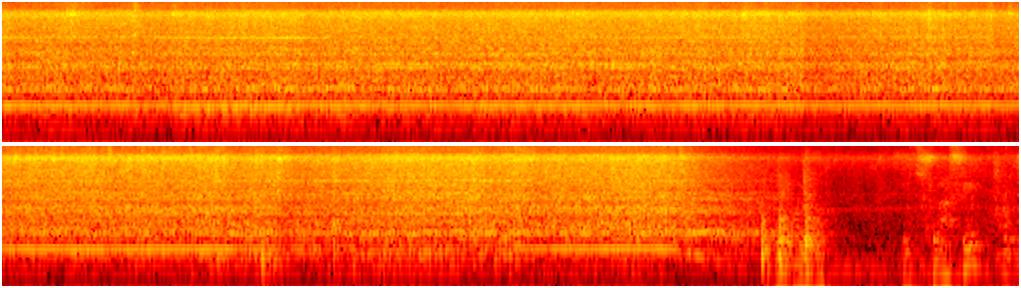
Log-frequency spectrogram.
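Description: An electric mixer whirs loudly and continuously while beating egg, oil and sugar until fluffy for a banana trifle cake, holding a steady pitch for about seventeen seconds before winding down, then clattering bowl and utensil sounds.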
